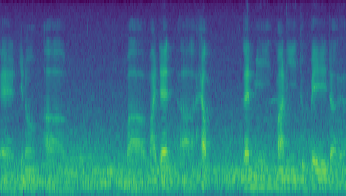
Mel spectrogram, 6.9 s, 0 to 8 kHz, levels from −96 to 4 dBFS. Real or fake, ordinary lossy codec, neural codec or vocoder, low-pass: real; none; none; none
